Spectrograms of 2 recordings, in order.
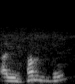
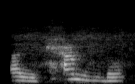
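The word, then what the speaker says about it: الحمد: This is a special type of H, again, from the throat. So Alhamdu. Alhamdu. So we are not, it is not correct to say Alhamdu.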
